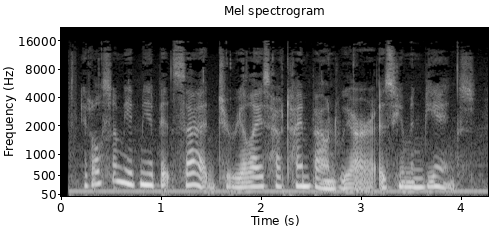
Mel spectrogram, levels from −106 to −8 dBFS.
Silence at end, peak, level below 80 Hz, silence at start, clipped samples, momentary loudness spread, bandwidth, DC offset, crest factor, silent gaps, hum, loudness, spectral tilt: 0 s; -16 dBFS; -60 dBFS; 0.05 s; under 0.1%; 6 LU; 14 kHz; under 0.1%; 12 dB; none; none; -28 LUFS; -6.5 dB/octave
